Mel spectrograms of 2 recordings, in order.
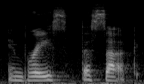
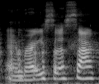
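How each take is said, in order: First: Said in the usual way. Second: Louder, higher mock husband voice; husband's voice. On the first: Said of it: "my husband tells me". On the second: Hearing husband's voice when wanting to crawl out, mock husband voice. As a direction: imitate a husband's blunt order, loudly. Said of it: "I hear his little freaking voice".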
